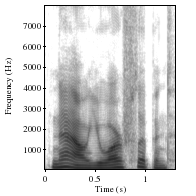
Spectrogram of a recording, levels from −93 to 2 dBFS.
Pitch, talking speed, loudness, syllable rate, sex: 140 Hz, 185 wpm, -16 LUFS, 5.1 syllables/s, male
